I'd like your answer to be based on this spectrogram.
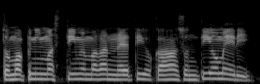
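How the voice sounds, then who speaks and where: A woman's voice: on the high side, little pitch movement, a little fast, fairly bright tone, clean tone, dry recording, lightly acted. A woman voicing a scolding, complaining older mother-in-law in a cartoon story.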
